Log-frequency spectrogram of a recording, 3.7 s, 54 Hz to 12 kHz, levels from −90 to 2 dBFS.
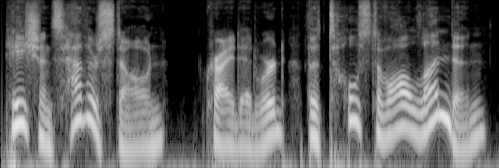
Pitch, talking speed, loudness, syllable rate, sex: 160 Hz, 145 wpm, -19 LUFS, 5.0 syllables/s, male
